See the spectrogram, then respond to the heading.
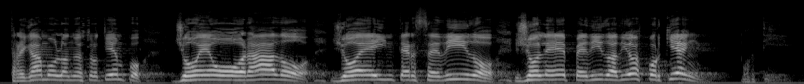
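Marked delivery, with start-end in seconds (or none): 1.7-7.3 loud, fervent preaching, slowed on each claim; preaching at full force. Acted. Preacher to his congregation, in full fervent preaching. Preacher voicing Jesus' prayer. 7.4-7.9 breathy whispered aside. Acted. Preacher telling each listener it is for them, whispered.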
